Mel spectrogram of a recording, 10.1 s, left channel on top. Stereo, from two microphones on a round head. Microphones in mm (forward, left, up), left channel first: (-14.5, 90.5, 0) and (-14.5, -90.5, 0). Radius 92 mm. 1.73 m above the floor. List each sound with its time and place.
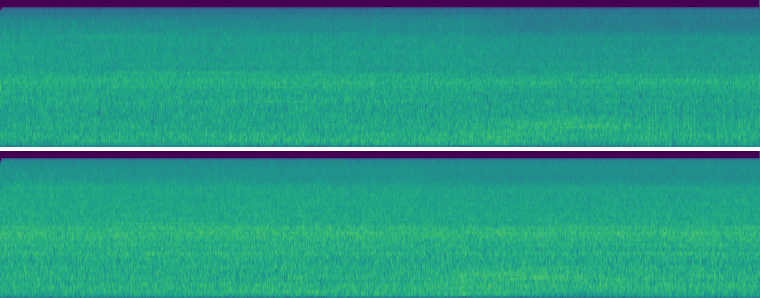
0.0 s running water: 45° right (ahead or behind), 0.9 m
